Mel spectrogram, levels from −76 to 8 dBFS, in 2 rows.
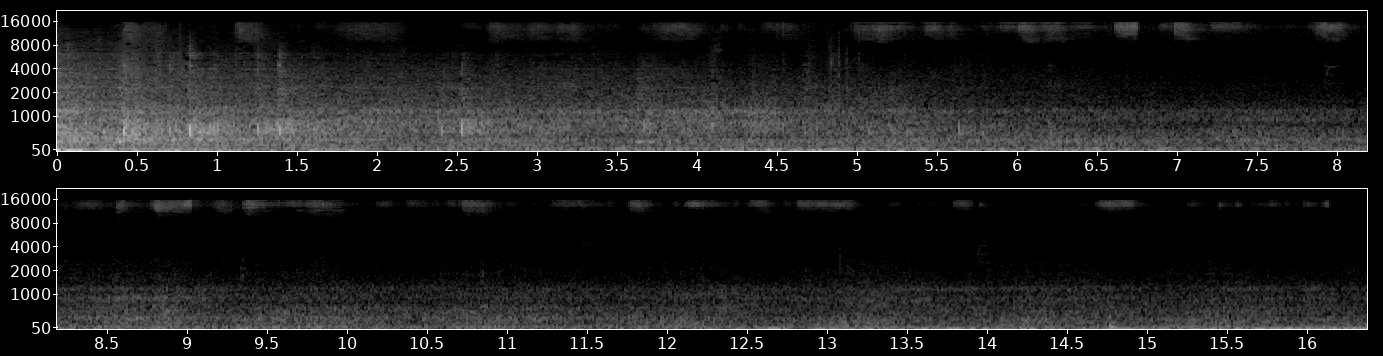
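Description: Frames out of order occurs at 4.12–4.51 s, 6.59–6.98 s, 8.55–8.98 s and 15.77–16.16 s. Each time, two adjacent 186 ms blocks, which fits runs of four frames, were decoded in swapped order. The halves play exchanged as a garbled flutter, and no time is lost.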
